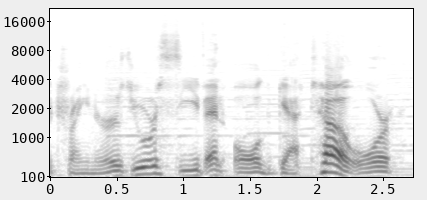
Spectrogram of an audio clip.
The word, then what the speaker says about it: Gateau: On Thursday, for defeating 5 trainers, you receive an old Gateau, or Gatieyu, as I knew many people used to pronounce it.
